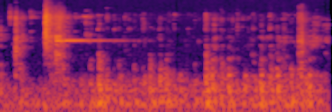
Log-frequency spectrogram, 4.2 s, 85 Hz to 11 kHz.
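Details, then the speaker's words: 2004 Ferrari 360 jacked up, wheel spun before bearing replacement: rough steady low rumble with scattered clicks and a brief faint squeal from a worn wheel bearing. "so yeah it's pretty bad"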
